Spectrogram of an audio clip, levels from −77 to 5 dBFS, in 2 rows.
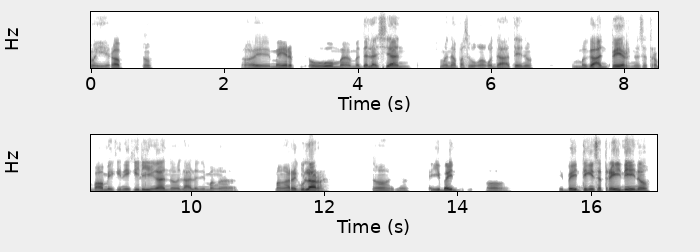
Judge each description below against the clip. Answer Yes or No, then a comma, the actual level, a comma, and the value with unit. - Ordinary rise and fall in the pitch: Yes, average, 3.5 semitones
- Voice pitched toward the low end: Yes, low, 110 Hz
